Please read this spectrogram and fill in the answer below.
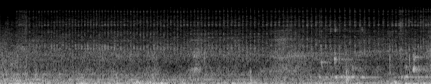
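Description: Wind rushing over the microphone and the rumble and rattle of a mountain bike rolling over a dirt fire road, with a short steady tone near the end.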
